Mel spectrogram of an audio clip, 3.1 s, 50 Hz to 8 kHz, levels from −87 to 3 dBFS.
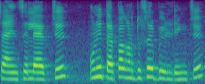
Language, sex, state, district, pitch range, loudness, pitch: Garhwali, male, Uttarakhand, Tehri Garhwal, 240-310 Hz, -15 LUFS, 260 Hz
